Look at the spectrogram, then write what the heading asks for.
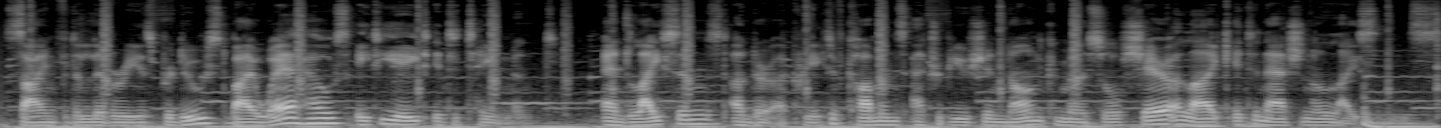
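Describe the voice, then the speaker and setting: A man's voice: deep voice, moderate pace, over music. A man reading scripted end credits for an audio drama as the announcer.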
